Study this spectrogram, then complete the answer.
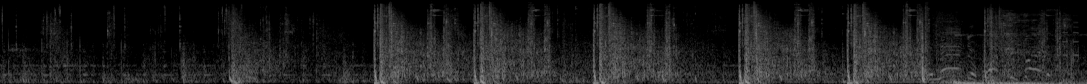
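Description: Bursts of gunfire in The Outer Worlds 2 crack out in rapid volleys, several sharp loud shots punctuating a busy combat din over about ten seconds.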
